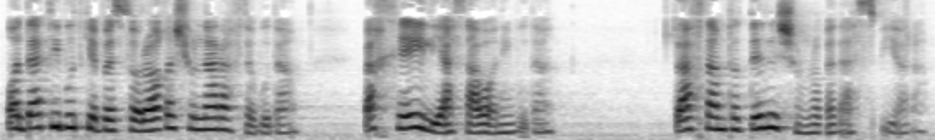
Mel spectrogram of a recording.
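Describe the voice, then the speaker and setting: Woman narrating a novel calmly. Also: a little high. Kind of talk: first-person audiobook narration.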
